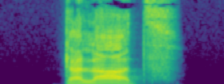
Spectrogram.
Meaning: genitive singular of Gallat
- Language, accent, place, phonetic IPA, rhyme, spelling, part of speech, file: German, Germany, Berlin, [ɡaˈlaːt͡s], -aːt͡s, Gallats, noun, De-Gallats.ogg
